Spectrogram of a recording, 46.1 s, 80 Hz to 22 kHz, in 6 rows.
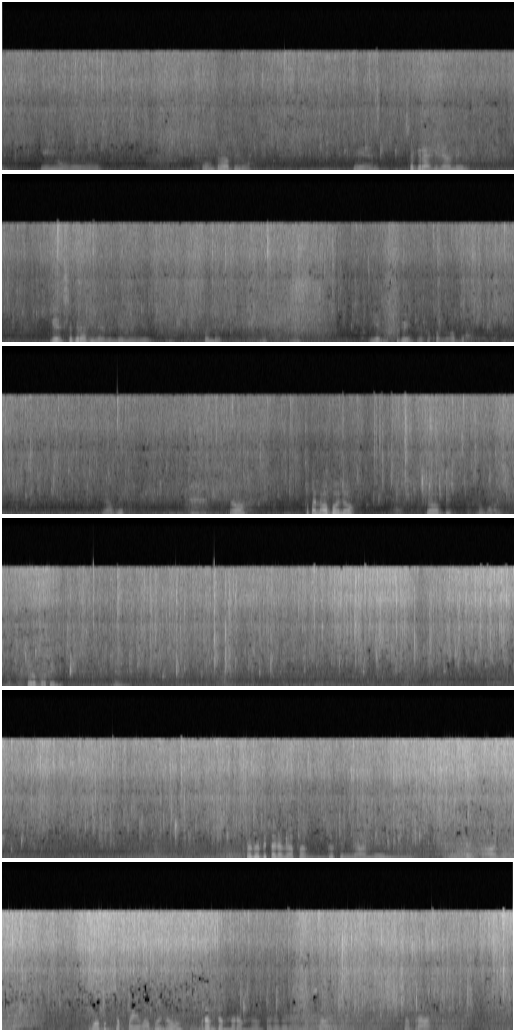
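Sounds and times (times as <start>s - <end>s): water hissing on wet ground: 0.0s - 46.0s.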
